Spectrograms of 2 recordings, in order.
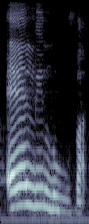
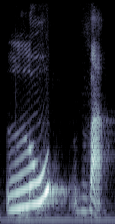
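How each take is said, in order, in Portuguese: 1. A primeira letra é falada pelo nome dela. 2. A primeira letra é falada como um som simples. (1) "a gente não fala L-luva" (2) "a gente fala luva"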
